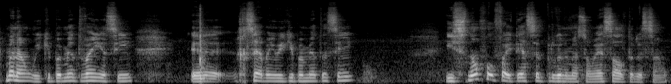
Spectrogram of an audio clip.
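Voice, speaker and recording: A man's voice: on the high side, breathy edge. A man with a European Portuguese accent giving a casual spoken tutorial, rambling, with many restarts and asides. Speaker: tech channel presenter.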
